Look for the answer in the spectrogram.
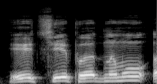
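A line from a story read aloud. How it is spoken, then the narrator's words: Sharp shouted command. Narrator (Russian): окрикнул их солдат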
